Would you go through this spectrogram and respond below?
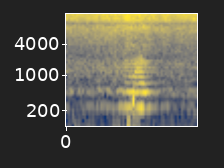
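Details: Honey bees at a hive in cold weather, with young bees and young drones making first orientation flights from a drone-laying colony; a brief steady buzz swells and fades around a low hum.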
